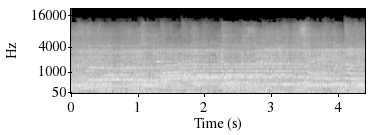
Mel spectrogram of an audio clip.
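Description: Vocal ensemble singing a Christmas song together in harmony, backed by a live band with drums and strings.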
